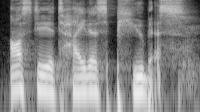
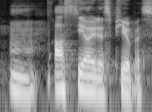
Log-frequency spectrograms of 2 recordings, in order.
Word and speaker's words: osteitis pubis: Jake Connory 42 would like to know, how does David go about treating a chronic injury like osteotitis pubis? Osteitis pubis.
